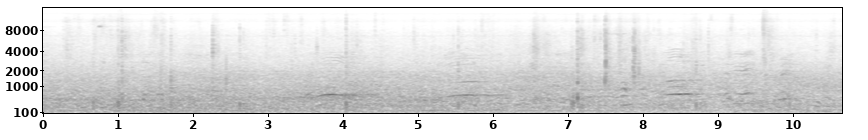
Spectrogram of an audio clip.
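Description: Tennis balls are struck by rackets with sharp pops, heard from a distance outdoors.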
